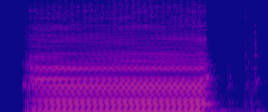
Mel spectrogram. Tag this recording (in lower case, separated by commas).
musical instrument, music, bowed string instrument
